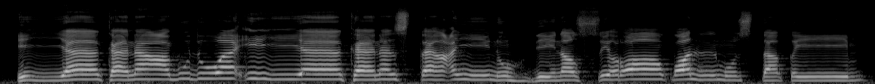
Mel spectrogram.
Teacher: kalau ihdina ini diposisikan di tengah kalimat, maka hamzahnya harus tidak dilafalkan atau dibuang hamzahnya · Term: hamzah wasol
